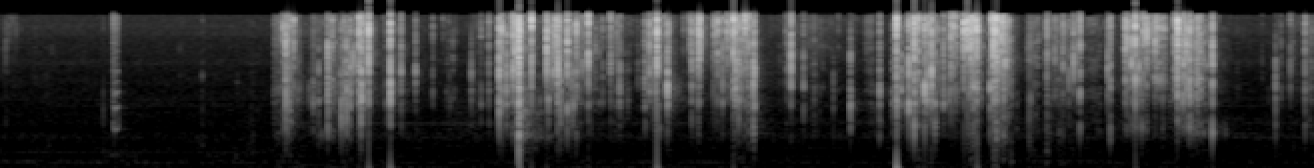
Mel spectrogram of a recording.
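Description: Fingers crinkling and tearing open a foil-lined sweet wrapper close to the microphone. It is a dense run of sharp crackles starting a little under two seconds in, with brief pauses.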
